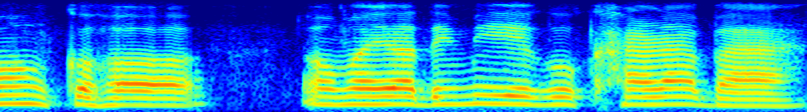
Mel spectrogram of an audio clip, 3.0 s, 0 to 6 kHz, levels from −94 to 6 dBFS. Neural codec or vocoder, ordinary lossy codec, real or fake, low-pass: none; Opus, 32 kbps; real; 5.4 kHz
